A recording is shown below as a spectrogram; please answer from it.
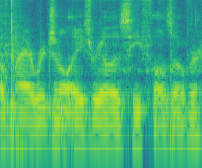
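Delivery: normal talking voice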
